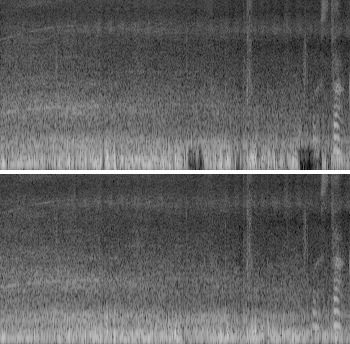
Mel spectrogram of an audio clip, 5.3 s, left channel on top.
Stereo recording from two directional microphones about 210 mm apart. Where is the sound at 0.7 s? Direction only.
50° left (ahead or behind).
